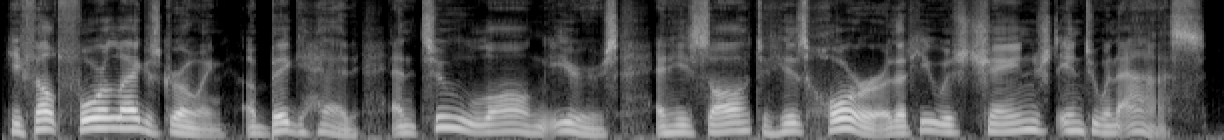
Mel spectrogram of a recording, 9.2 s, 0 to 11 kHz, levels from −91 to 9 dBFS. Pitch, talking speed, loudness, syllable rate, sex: 135 Hz, 165 wpm, -18 LUFS, 3.5 syllables/s, male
